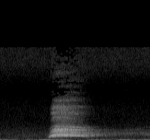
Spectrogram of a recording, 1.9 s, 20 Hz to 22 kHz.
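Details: At 2 a.m., a young roe deer buck gives a single harsh, hoarse bark that bursts out and quickly fades, challenging in woodland during the rut.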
